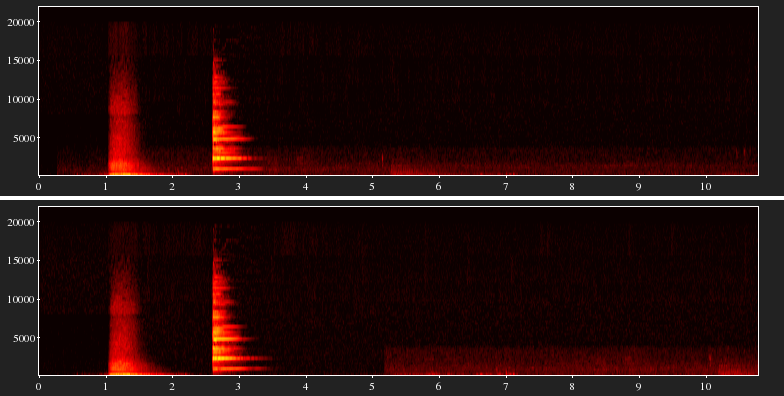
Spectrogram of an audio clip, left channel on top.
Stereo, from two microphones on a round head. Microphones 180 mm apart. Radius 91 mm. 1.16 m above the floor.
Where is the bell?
Centre (ahead or behind), 1.0 m.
